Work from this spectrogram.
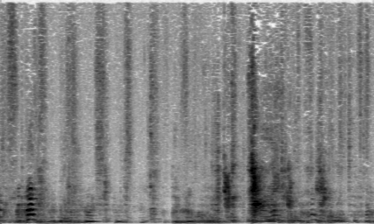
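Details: Two Staffordshire Bull Terrier puppies playing make grumbly, whining little growls and yips, with a person talking nearby.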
